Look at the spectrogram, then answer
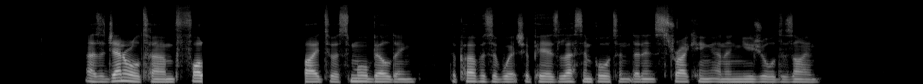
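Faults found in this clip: Audio dropout to silence, 2.03–3.05 s. Input path lost for about 1.02 s, likely a device disconnect, failed link or stray mute upstream of the encoder, which kept writing silence. Speech cuts off abruptly mid-flow and resumes just as abruptly. Gap is dead silence with no room tone or noise floor. Whatever was spoken in that second is unrecoverable.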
